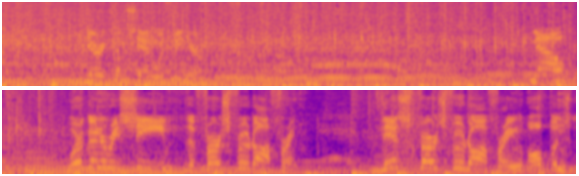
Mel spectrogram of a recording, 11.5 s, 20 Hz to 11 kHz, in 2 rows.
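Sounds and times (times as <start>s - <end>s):
audience clapping in praise: 0.0s - 7.5s
speech: 0.8s - 2.8s, 5.3s - 8.8s, 9.5s - 11.4s.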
